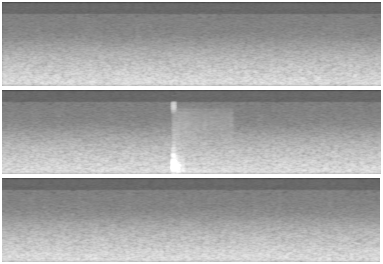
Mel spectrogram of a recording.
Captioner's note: silence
